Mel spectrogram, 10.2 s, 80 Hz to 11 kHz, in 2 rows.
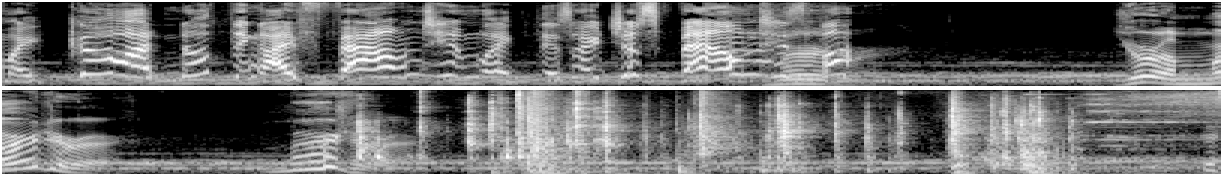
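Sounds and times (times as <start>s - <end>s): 
speech: 0.0s - 3.7s, 4.6s - 7.6s
thunks and metallic clunks of lock tumblers tightening: 6.5s - 9.7s
heavy laboratory door slamming shut: 6.9s - 9.8s.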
